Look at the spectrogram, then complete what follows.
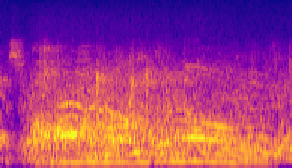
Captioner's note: audience aws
